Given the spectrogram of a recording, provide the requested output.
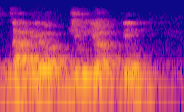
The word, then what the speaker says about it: Dario Gigliotti: Yes, my name is Dario Filiotti, D-A-R-I-O-G-I-G-L-I-O-T-T-I.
